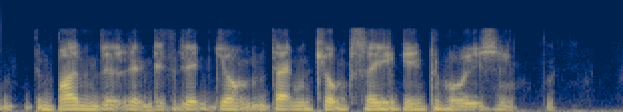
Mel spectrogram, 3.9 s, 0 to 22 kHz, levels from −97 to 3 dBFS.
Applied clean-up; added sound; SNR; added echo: neural diffusion model UNIVERSE++.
